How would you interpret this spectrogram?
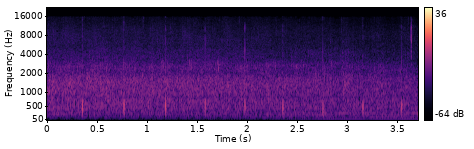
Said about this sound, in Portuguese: Enquanto isso, igreja, dê uma salva de palmas para receber todos esses irmãos.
